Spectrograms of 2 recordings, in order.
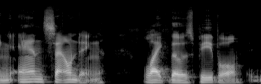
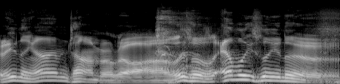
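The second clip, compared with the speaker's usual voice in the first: put-on slow, loud, high, slurred news anchor voice; 5 semitones higher, 5 dB louder than usual. Imitating a news anchor's opening line: Tom Brokaw impression with slurred words. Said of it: "he just never could quite complete a word".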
